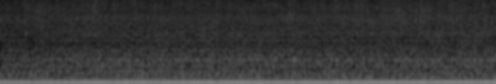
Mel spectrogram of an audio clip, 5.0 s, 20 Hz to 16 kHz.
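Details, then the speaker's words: Potterton Promax Combi HE Plus 28 boiler after its expansion vessel was replaced: burner and fan give a steady, even low hum with no rumble or flutter. The gas error is gone, pressure holds just over 1 bar and the temperature gauge reads steady. "oh my god she's fired up [Music] it's good yeah that's fine I'm not worried about that because it's all clean itself lead but we don't have the error anymore which is the gas error"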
